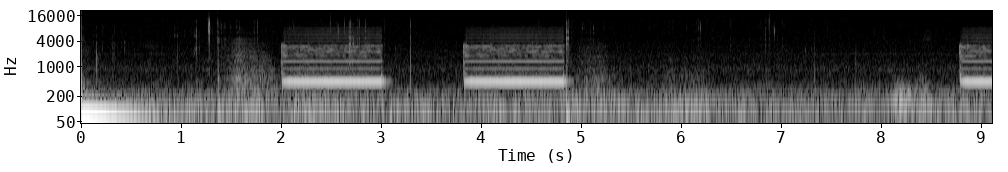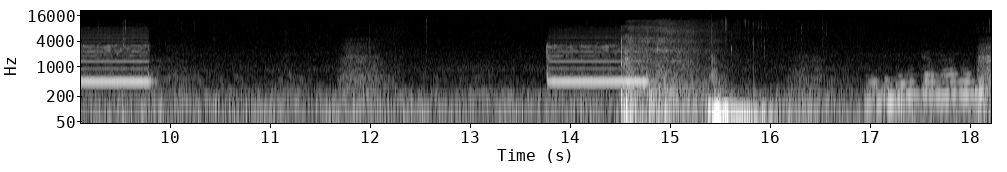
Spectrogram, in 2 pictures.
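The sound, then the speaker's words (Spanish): A telephone busy tone from a call attempt on another phone sounds in four steady, buzzy electronic pulses, each about a second long with uneven pauses between them, fairly loud against a quiet background with a brief rustle near the end. “Voy a intentar con este otro teléfono a ver si nos permite.”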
